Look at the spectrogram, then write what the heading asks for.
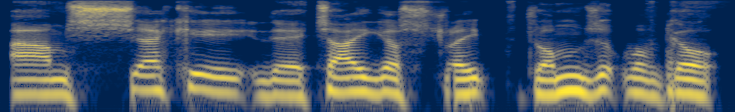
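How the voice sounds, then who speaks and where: A man's voice: mid-range voice, steady tone, slow. A man with a Scottish accent hosting a casual interview, talking in an emphatic, rambling way and often checking in with the listener. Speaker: podcast host.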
